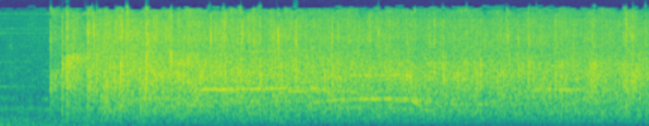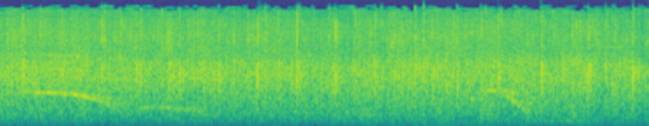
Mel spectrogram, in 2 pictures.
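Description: Audience applauding, breaking out about half a second in and holding steady, with a few calls above the clapping that slide down in pitch.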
